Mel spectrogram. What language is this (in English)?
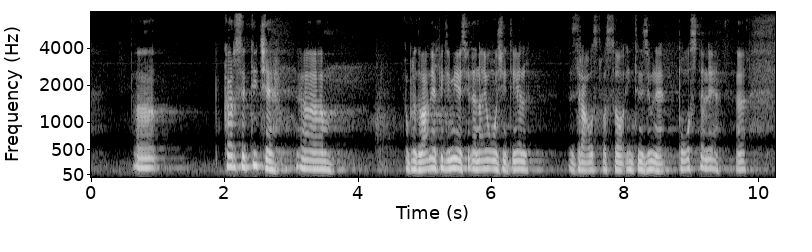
Slovenian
